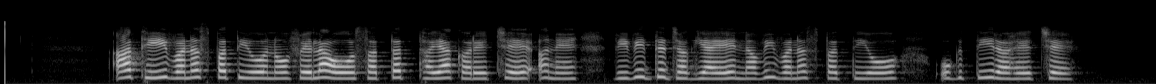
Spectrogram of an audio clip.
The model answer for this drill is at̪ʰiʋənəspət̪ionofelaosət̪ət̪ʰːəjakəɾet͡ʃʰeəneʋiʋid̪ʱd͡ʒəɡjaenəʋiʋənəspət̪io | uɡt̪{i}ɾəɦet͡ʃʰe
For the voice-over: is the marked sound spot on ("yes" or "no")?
yes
